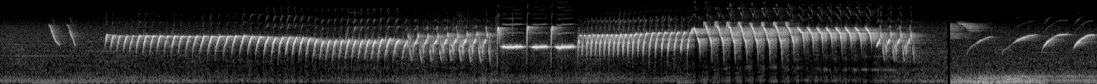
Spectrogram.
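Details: Canary in excited song, played as a learning aid for young canaries: a long, even, rattling trill with three clear whistled notes in the middle, a higher trill, then a few rising whistles.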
